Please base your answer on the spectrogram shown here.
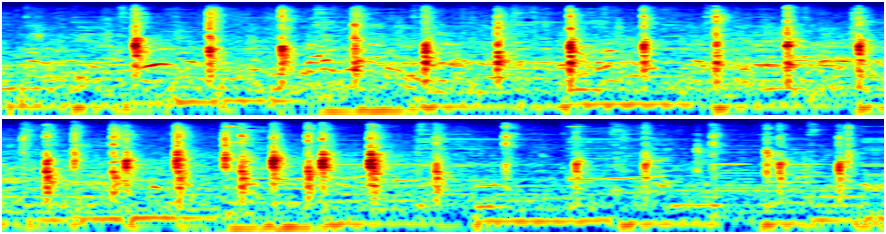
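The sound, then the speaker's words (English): Many quick footsteps patter on pavement in a steady, overlapping rhythm as a large crowd of marathon runners runs down Jaffa Road, with spectators clapping and cheering, a low rumbling background and occasional voices. “It's like a sea of people running down Jaffa Road.”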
